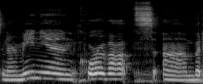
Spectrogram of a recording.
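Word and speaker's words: խորոված: in charge of preparing barbecue it is actually pronounced in armenian corvats but it's like the skewers type of thing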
